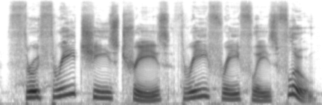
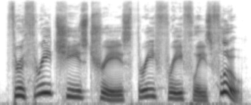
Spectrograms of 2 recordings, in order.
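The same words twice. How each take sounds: First: It is said at a slower pace. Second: It is said at a faster pace.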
